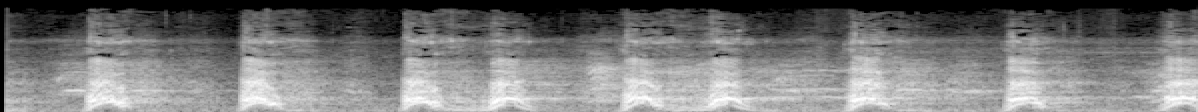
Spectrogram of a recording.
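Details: A male Weimaraner, standing on his hind legs, barks at a Rottweiler in loud, deep bursts, some coming as quick doubles, about once a second.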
